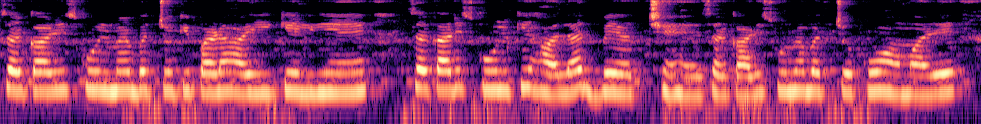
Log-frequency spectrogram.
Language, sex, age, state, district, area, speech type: Urdu, female, 18-30, Delhi, Central Delhi, urban, spontaneous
